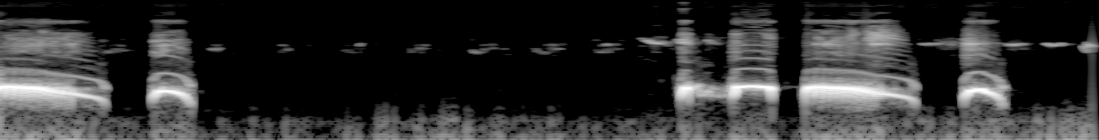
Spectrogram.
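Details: Wild-dove lure recording of a spotted dove. The tail of one phrase, a long descending rolling coo and a short arched note, is followed after a pause by a complete phrase of short note, level coo, falling rolled coo and arched ending.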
